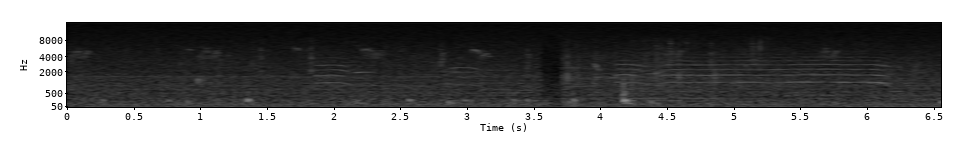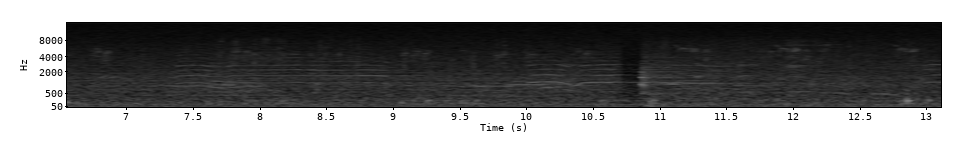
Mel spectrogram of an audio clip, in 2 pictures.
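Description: Faint, drawn-out vocal calls: a few long held notes of about a second and a half each, around the middle and again near the end, over steady tape hiss and a low hum.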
